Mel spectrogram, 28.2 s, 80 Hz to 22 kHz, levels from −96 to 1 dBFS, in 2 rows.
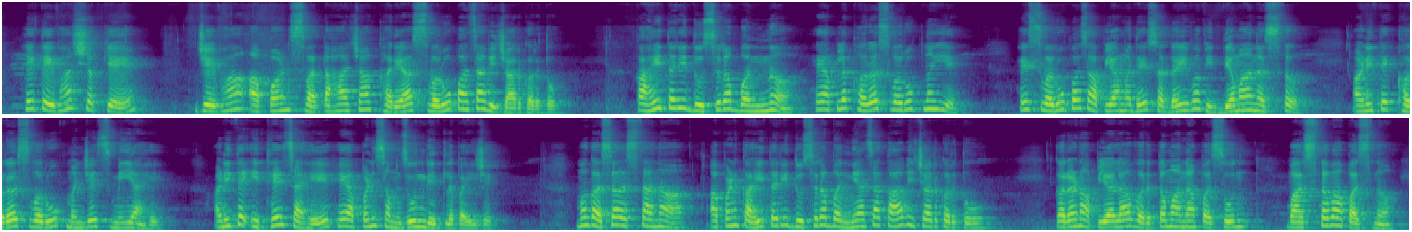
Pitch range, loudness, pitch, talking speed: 190-255 Hz, -18 LUFS, 220 Hz, 120 wpm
